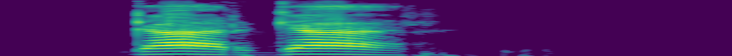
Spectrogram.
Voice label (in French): Grenouille-Arabe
